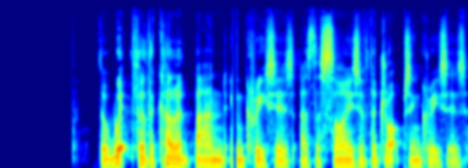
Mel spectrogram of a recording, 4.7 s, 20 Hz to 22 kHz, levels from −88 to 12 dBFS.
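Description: At 2.33 s, between "of the coloured band" and "as the size of", the speech stops dead for about 42 ms, ending at 2.37 s. This is a gap at a join of encoded pieces: separately encoded segments were butted together without trimming the encoder's start-up delay and final-frame padding, so that silence remains. Both edges are smeared by the codec, and the speech resumes exactly where it broke off. Joins recur every 6.0 s, so only this one falls within the clip.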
